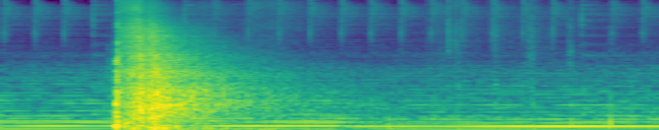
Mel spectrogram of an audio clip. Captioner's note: gun banging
